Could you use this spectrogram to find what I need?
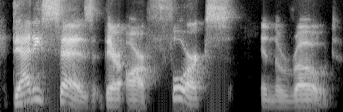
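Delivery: put-on clear, measured picture-book reading for young kids; reading to children. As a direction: read it gently to second graders, savouring each pun. Reads picture book aloud.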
